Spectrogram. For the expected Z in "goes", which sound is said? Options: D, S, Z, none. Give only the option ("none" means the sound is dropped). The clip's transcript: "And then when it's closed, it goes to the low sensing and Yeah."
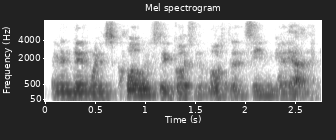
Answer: none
